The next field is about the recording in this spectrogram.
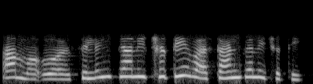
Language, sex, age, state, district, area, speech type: Sanskrit, female, 18-30, Odisha, Puri, rural, conversation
